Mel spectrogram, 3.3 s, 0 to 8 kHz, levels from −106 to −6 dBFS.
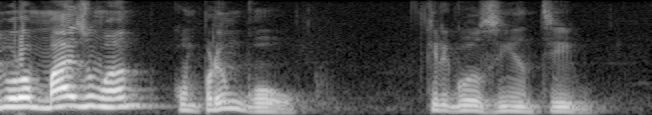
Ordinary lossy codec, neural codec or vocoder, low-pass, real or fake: none; none; none; real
